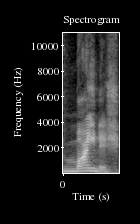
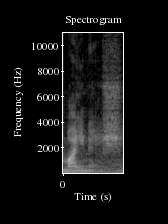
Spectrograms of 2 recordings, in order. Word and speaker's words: Minish: to learn things hello it's Minish not Minish Minish isn't diminished okay so Minish Cap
